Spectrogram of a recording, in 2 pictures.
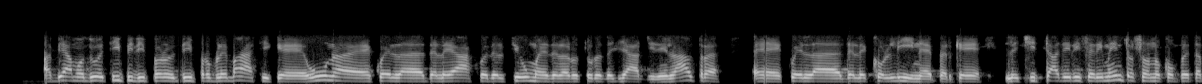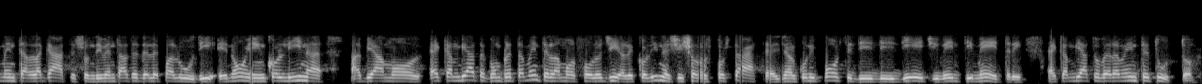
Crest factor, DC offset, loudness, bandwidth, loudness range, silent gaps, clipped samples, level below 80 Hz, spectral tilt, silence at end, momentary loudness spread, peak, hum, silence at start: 16 dB; under 0.1%; -21 LUFS; 4.3 kHz; 2 LU; 1.96-2.00 s, 7.23-7.29 s, 7.41-7.47 s, 9.97-10.05 s, 15.47-15.51 s, 19.15-19.19 s; under 0.1%; -64 dBFS; -9.5 dB/octave; 0.05 s; 4 LU; -4 dBFS; none; 0.45 s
